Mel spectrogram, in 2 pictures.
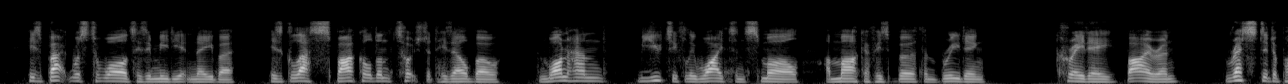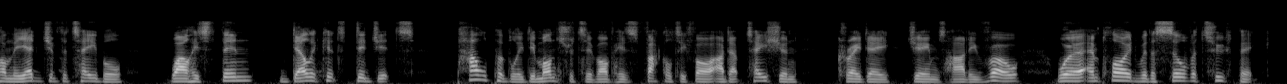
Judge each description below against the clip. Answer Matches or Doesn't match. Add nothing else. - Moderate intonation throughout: Matches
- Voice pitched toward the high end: Doesn't match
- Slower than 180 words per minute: Matches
